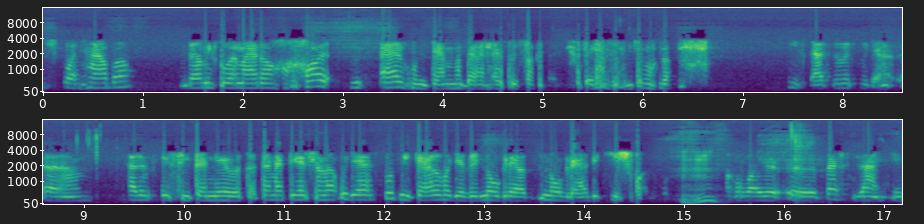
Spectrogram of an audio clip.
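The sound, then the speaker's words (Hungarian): A woman's voice comes through a phone line on speakerphone, thin and band-limited with the bass and treble cut off, talking steadily with a brief laugh and short pauses, her voice at times cutting out. “Bocsánat, ugye nem, nem szóval- kihangosítón beszélsz velünk.”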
